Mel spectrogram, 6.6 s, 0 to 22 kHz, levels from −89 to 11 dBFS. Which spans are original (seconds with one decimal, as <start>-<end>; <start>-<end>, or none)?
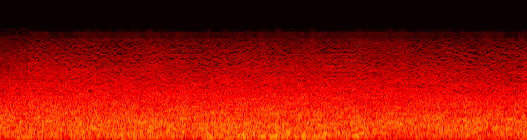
none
